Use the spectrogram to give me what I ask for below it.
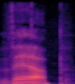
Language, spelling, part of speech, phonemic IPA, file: German, Verb, noun, /vɛʁp/, De-Verb.ogg
- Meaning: verb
